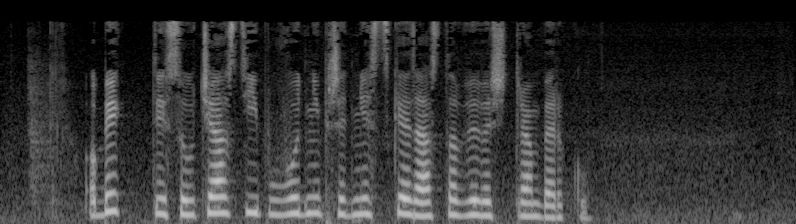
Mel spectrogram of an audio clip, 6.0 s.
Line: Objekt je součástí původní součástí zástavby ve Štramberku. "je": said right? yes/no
yes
